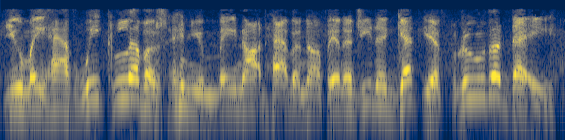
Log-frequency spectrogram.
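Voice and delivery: high, booming medicine show pitch; snake-oil salesman. Acted. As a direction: sell it hard to the crowd like a huckster. Traveling professor sells his elixir.

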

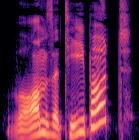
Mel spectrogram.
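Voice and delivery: put-on slow, scoffing German accent, V for W in warm. The Herr Rat mocks the English tea secret in a German accent. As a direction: say vorm ze teapot like a German scoffer. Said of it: "interrupted the Herr Rat".

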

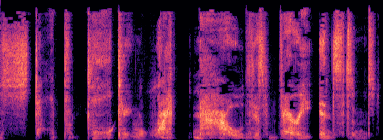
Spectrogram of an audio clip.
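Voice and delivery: intense whispered inner scream; screaming inwardly. A narrator's reading. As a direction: hiss it slowly in a desperate whisper. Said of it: "Finn's brain was screaming at him".

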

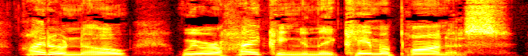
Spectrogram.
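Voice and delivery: high, loud, defensive answer; high-pitched boy's voice; frantic teenage boy. A narrator's reading. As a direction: explain it anxiously as a teenager. Boy explains the attack.

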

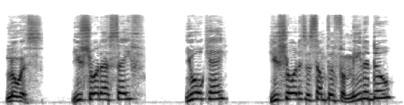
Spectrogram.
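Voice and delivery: high-pitched worried questions; apprehensive calling. A narrator's reading. Brandon calls into the dark pipe after his friend, apprehensive.

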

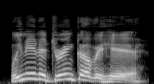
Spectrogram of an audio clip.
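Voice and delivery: high-pitched call across the tables. A narrator's reading. Sal to a waitress several tables away, calling out. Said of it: "called to a waitress several tables over".

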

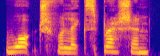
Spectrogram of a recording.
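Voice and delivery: usual speaking voice

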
